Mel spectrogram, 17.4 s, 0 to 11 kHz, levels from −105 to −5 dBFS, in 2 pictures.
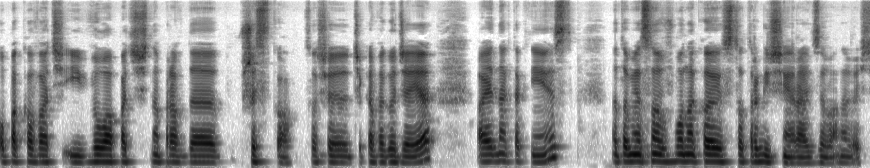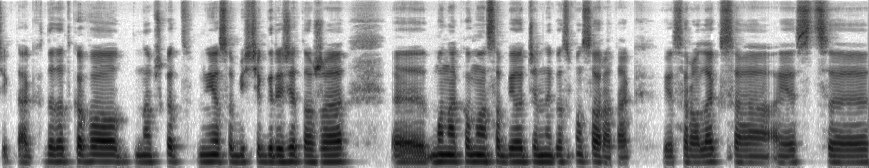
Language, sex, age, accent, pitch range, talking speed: Polish, male, 20-39, native, 125-135 Hz, 145 wpm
